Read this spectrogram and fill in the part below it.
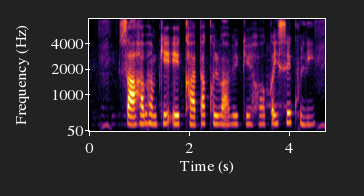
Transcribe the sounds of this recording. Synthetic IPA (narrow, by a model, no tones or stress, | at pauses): saːɦəbɦɐmkeʔeːkʰːaːt̪akʰʊlʋaːʋekehɔkɐisekʰʊliː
